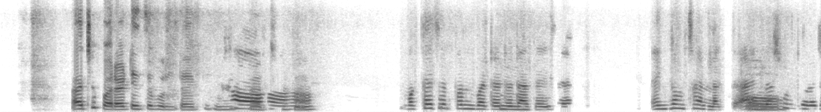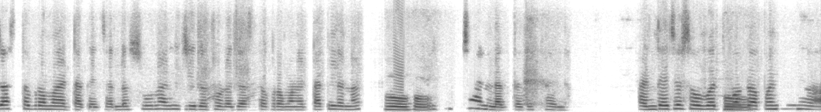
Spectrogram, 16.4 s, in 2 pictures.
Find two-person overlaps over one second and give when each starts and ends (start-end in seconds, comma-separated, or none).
none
